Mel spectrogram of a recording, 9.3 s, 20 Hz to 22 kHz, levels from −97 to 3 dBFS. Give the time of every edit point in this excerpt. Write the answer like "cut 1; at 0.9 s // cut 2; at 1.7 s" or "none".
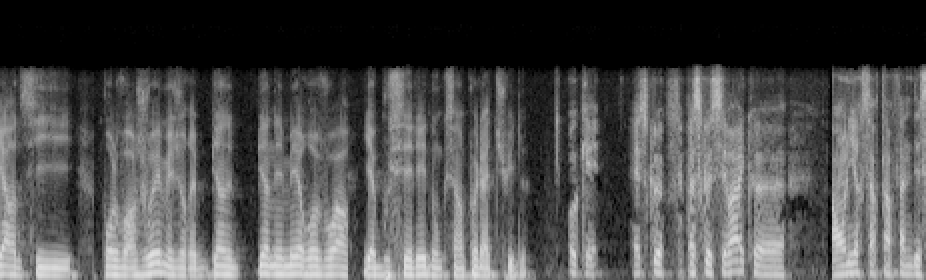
cut 1; at 3.5 s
